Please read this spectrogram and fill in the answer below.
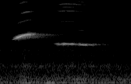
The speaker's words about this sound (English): You should be able to hear that bird. I'm right below him.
